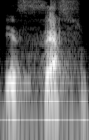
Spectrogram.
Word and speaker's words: excesso: outro caso, por exemplo, na palavra excesso, que se escreve com X e C no começo, e esse X, na verdade, foneticamente, acaba produzindo com o C, o X e o C juntos produzem um som só.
